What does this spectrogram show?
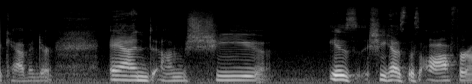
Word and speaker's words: Cavender: media, I think Rebecca Cavender, it's spelled like lavender, but with a C, Rebecca Cavender.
